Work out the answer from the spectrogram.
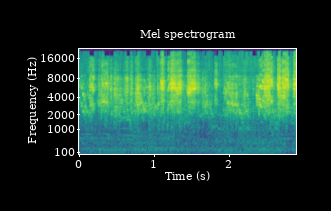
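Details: Baby budgerigars chirping in an aviary: dense, scratchy high chatter with overlapping squawky notes from several birds, continuous and busy throughout.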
